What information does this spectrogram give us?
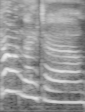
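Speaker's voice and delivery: cheerful delivery. In voice practice, told to make a short command convey happiness, happy voice. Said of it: "What I want your voice to convey is happiness".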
